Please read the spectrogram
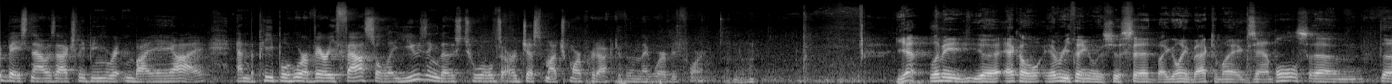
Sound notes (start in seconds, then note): none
